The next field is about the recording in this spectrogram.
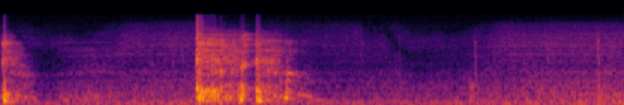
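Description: A short burst of coughing, two or three quick hacks, standing out against a steady low rumble of background noise.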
